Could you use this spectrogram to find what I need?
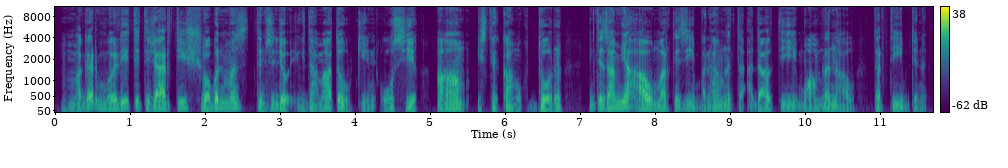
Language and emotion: Kashmiri, neutral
